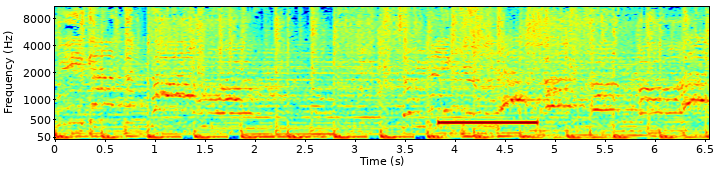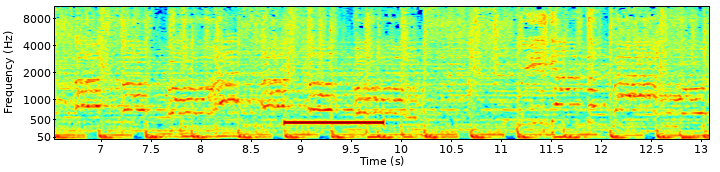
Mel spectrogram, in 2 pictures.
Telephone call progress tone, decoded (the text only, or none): ringback tone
